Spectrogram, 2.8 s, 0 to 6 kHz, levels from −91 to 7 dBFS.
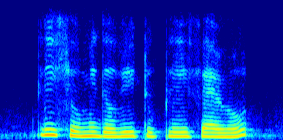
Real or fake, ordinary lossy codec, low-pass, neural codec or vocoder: fake; Opus, 16 kbps; 5.4 kHz; codec, 16 kHz, 4 kbps, FreqCodec, larger model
